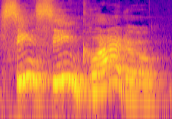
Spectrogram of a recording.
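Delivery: excited, eager, high, swooping tone. Explaining Portuguese replies, showing a sincere yes to an invitation: excited tone. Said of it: "with an excited tone".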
